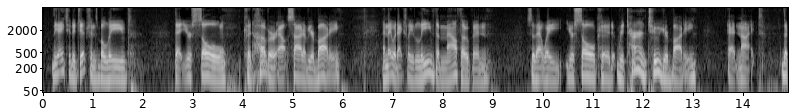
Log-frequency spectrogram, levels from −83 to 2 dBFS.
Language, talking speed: English, 135 wpm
